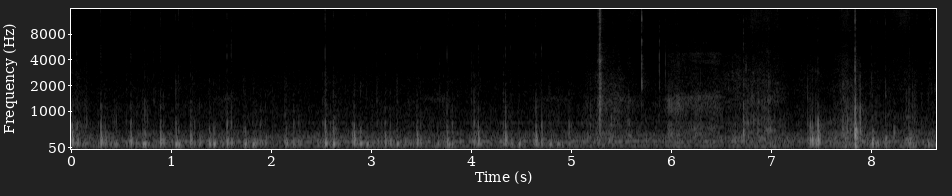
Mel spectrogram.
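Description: Fingertips and short nails scratch and rub across the glossy printed cardboard lid of a flat, hollow Crayola art case lying closed on the floor. The result is a quiet, dense, low-pitched rustling scrape, with a few sharper ticks near the end.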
